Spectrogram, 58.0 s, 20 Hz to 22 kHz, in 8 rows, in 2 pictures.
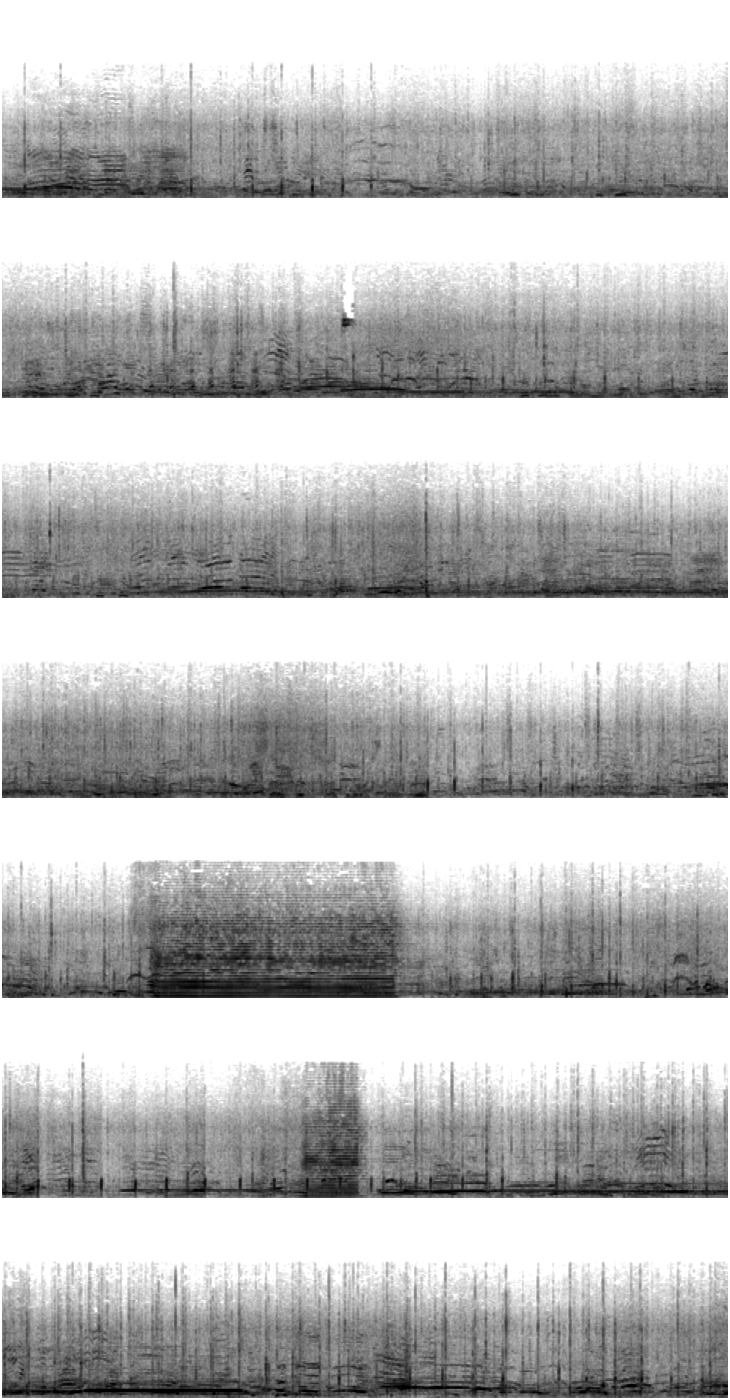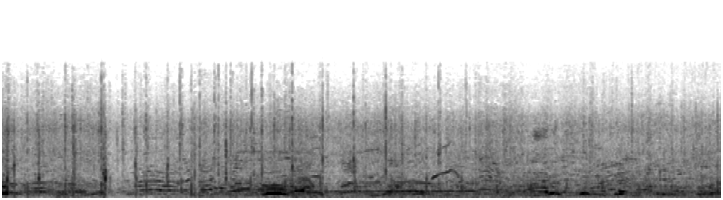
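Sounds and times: children's voices: 0.0 - 30.8, 32.8 - 58.0
crowd chatter: 0.0 - 58.0
horn long blast: 30.4 - 33.5, 38.8 - 40.3.

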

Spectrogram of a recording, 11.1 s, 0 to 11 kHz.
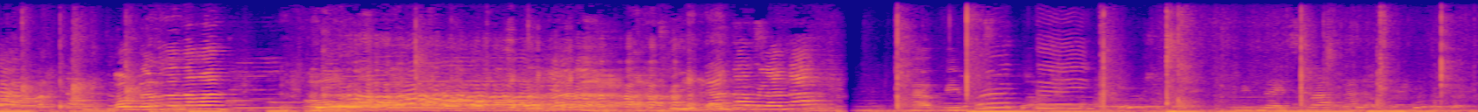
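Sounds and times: rhythmic hand clapping: 0.0 - 1.4, 2.8 - 3.5, 6.7 - 11.0
music: 0.0 - 11.0.

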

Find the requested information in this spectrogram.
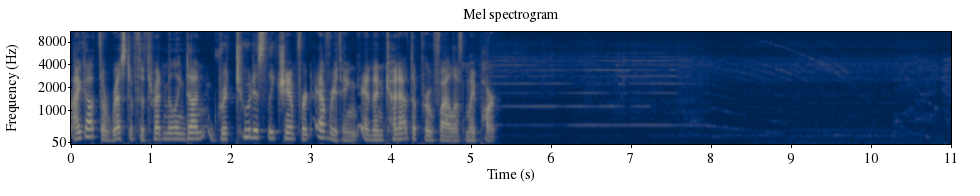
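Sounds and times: milling spindle whining: 5.4 - 11.0.

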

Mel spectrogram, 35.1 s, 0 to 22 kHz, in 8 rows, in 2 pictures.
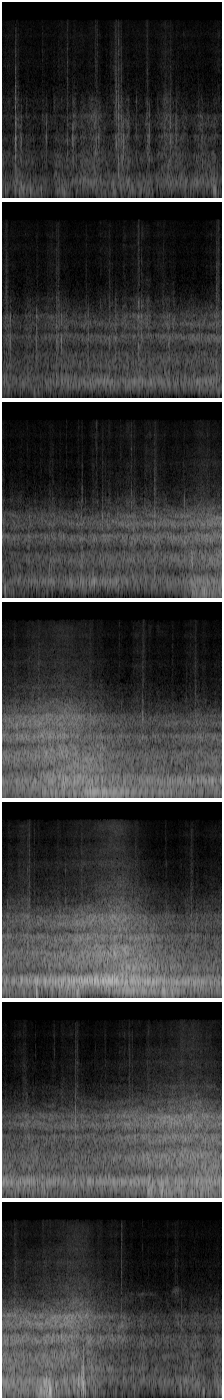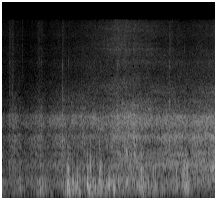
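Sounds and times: cars passing: 1.2 - 35.0.

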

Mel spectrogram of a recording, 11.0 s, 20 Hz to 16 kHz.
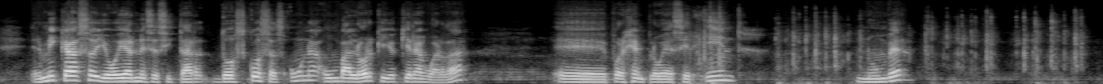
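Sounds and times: typing on computer keyboard: 6.9 - 11.0.

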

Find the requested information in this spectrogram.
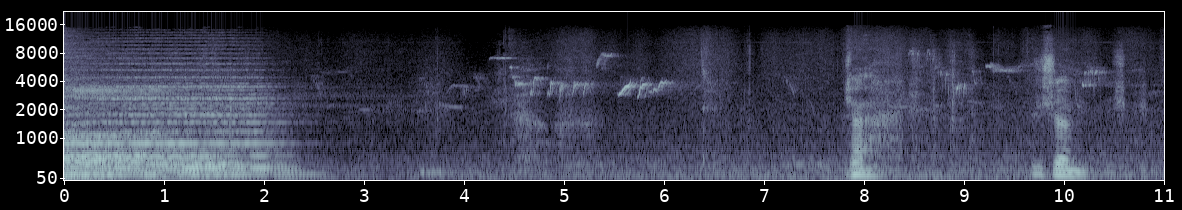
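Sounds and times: faint outdoor background noise: 0.0 - 11.0
bird singing trilling phrases: 2.3 - 6.6, 7.2 - 11.0.

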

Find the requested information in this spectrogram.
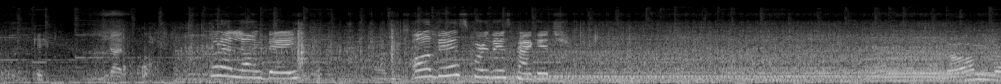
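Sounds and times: small outboard motor running: 0.9 - 10.0.

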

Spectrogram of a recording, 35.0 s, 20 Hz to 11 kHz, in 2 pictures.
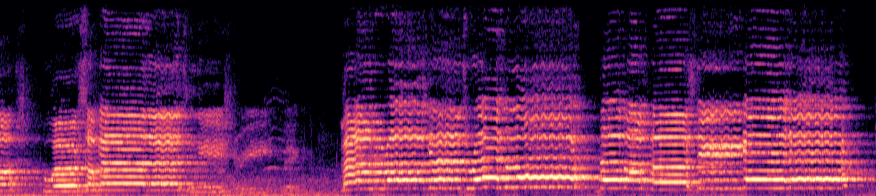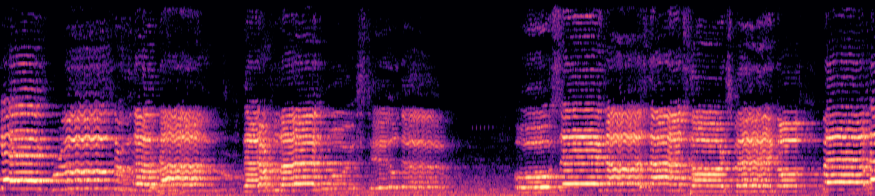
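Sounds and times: woman singing unaccompanied: 0.0 - 6.1, 6.8 - 26.6, 27.8 - 35.0.

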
